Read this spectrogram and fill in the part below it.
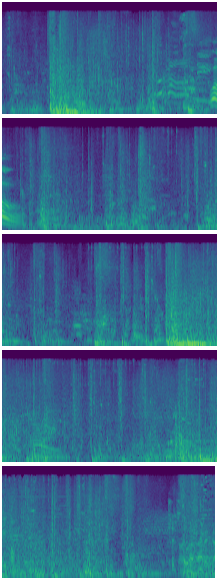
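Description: Swords clash and strike with heavy thuds.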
